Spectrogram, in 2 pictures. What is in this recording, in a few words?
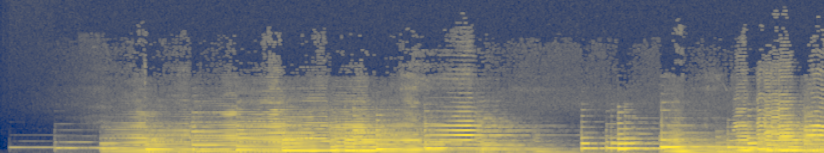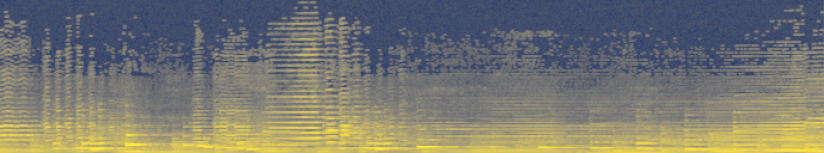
piano trio; vienna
